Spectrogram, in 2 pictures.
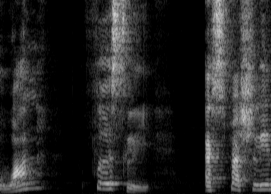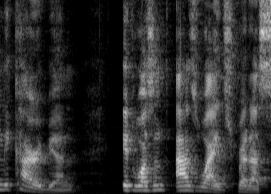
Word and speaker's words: Caribbean: I remember in a few videos back, someone was very stern at my pronunciation of Caribbean, saying that it's supposed to be Caribbean, and fair enough, I'll take that criticism.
